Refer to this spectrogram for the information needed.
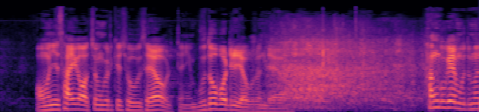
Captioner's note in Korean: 웃음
